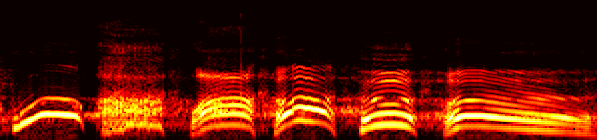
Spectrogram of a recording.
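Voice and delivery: high, loud crowd oohs and ahs; crowd cheering. Retold or imitated. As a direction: mimic the crowd cheering at the fireworks. Imitating the crowd at fireworks.

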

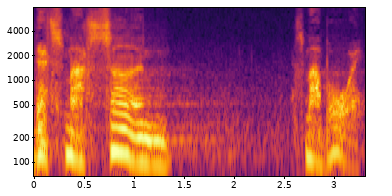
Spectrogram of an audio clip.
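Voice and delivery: soft, low, slow father's admission; a father's subdued words, quoted softly; quiet confession. Retold or imitated. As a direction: retell it hushed, voice dropped low. Old man's quiet confession about son.

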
